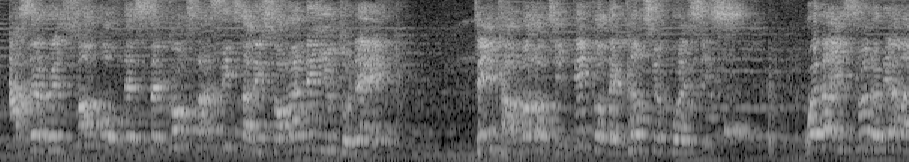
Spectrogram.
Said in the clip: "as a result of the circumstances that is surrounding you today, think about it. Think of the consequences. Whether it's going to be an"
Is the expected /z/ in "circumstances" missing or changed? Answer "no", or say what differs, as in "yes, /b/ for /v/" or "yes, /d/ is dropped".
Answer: yes, /s/ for /z/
